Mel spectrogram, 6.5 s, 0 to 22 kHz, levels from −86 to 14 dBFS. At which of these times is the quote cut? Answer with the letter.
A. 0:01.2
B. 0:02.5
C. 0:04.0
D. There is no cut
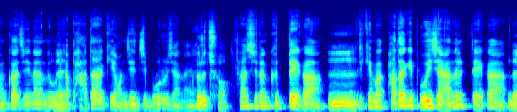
D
